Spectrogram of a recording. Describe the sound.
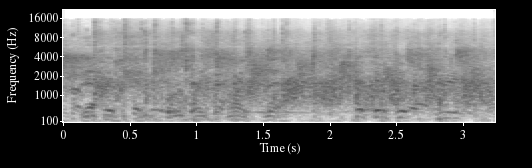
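An audience at a hip-hop show claps and cheers, a steady rush of clapping and crowd noise with voices mixed in throughout.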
